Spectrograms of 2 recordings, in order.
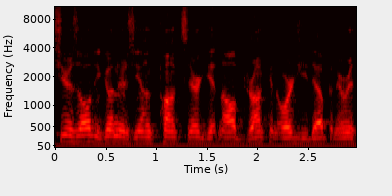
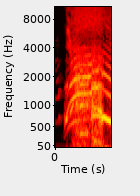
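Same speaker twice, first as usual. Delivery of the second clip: shout; 25 dB louder than usual. Acted. Shouting punchline.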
